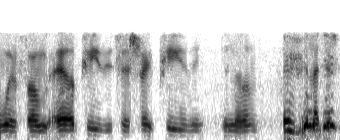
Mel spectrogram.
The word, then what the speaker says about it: Peze: I'm Peezy. Yeah, and it's pronounced just the same way it's spelled, P-E-Z-E.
